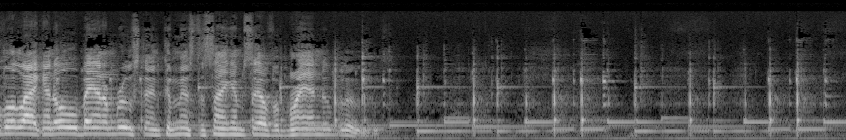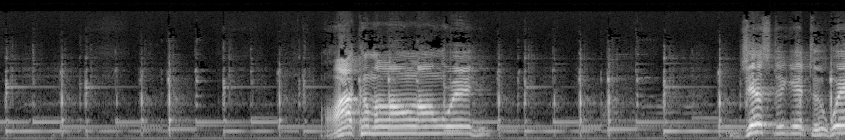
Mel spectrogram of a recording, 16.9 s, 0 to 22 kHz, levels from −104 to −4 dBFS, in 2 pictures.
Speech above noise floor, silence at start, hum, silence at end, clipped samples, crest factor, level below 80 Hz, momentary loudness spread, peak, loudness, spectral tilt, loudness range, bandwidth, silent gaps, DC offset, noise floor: 24 dB; 0 s; none; 0 s; under 0.1%; 24 dB; -62 dBFS; 23 LU; -4 dBFS; -25 LUFS; -5 dB/octave; 18 LU; 15.5 kHz; none; under 0.1%; -48 dBFS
